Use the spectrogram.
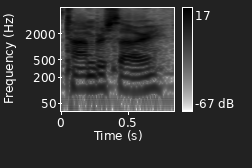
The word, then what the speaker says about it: Tom Borsari: make it pass okay yeah well this is tomber sorry Hey did I pronounce that right yeah okay Kirby is here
